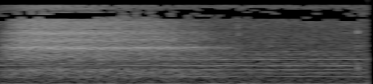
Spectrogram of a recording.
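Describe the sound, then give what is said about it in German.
A deep inhale through the nose during a guided breathing relaxation exercise: a soft, airy, continuous rush of breath lasting a couple of seconds at low volume. “Atme tief durch deine Nase ein”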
